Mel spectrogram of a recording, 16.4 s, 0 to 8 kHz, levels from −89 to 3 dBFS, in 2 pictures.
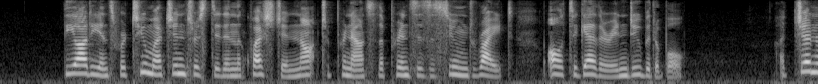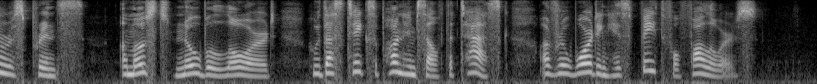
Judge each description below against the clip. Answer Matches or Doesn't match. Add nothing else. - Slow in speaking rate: Matches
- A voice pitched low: Doesn't match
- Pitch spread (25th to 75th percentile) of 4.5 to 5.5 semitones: Doesn't match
